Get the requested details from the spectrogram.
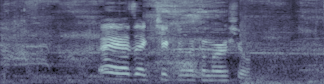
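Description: A zombie growls and snarls loudly.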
